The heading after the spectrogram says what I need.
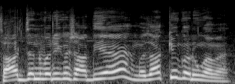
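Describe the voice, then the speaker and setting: A man's voice: very high-pitched, expressive, fairly quick, crowd noise. A young man in a casual prank conversation, teasing and persistently coaxing his friend.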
